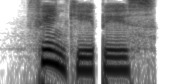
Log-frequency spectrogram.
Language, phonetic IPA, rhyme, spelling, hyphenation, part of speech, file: Hungarian, [ˈfeːɲkeːpeːs], -eːs, fényképész, fény‧ké‧pész, noun, Hu-fényképész.ogg
- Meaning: photographer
